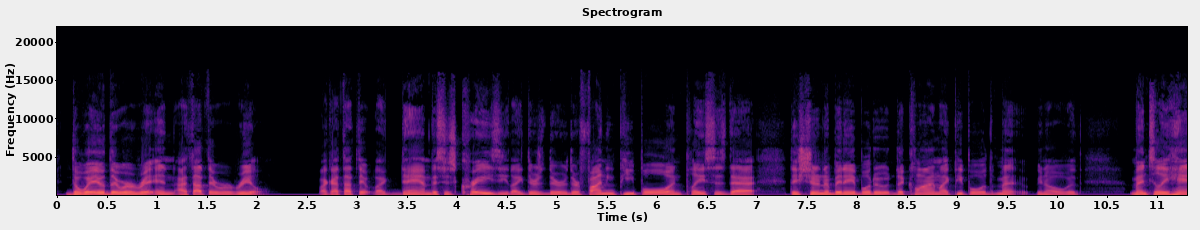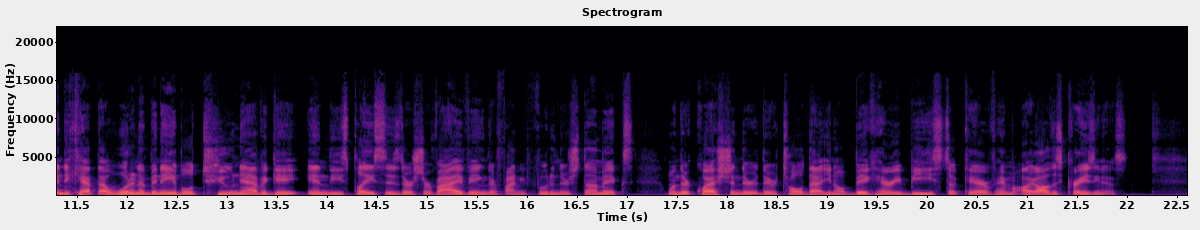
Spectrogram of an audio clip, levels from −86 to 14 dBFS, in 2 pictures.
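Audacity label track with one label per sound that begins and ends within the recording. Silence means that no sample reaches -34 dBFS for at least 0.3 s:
2.640000	6.970000	sound
7.340000	10.190000	sound
10.750000	17.020000	sound
17.420000	21.940000	sound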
